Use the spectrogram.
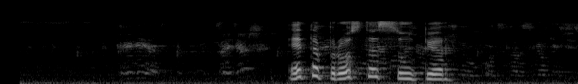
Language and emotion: Russian, positive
